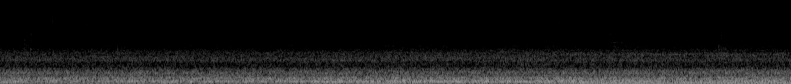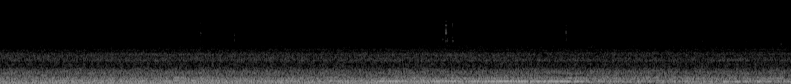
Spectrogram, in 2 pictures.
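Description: Steady low rumble of a car engine running, with a humming note that gets a little louder about twelve seconds in.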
